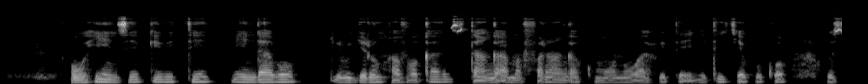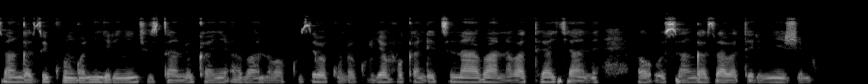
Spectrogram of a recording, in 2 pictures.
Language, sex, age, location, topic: Kinyarwanda, male, 18-24, Huye, agriculture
